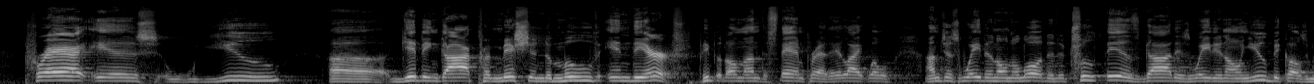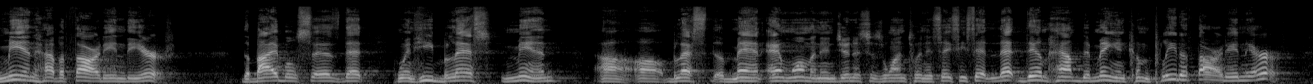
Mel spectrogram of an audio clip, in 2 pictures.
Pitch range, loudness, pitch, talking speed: 145-175 Hz, -28 LUFS, 160 Hz, 160 wpm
